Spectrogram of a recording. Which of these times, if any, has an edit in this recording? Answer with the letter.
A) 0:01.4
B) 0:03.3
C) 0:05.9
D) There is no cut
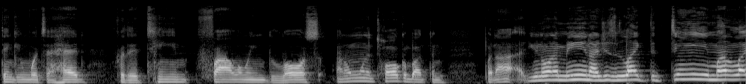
B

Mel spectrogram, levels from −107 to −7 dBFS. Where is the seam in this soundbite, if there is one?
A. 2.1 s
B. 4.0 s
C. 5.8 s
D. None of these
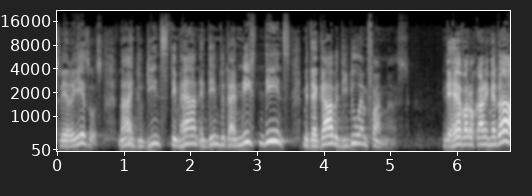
C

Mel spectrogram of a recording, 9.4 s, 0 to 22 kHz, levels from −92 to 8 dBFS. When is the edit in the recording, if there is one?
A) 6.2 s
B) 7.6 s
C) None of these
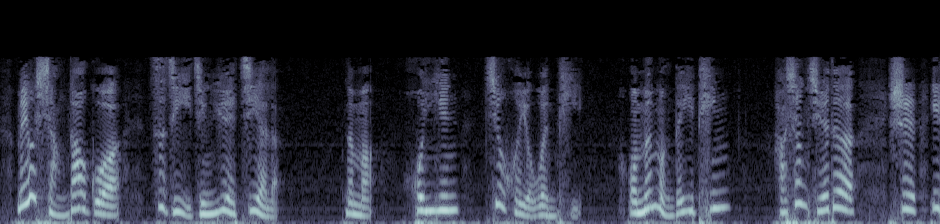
A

